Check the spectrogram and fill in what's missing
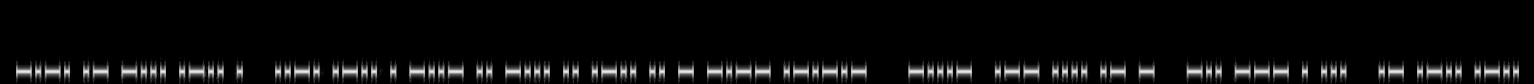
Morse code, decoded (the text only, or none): CABLE FLEXIBILITY. <BT> WHAT DOES ALL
